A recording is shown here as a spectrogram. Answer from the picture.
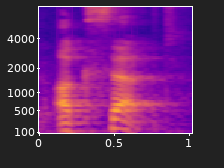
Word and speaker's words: accept: एक्सेप्ट का उच्चारण दोस्तों ऐसे करेंगे, सै में जो ए है उसी पर ज़्यादा रुकना है, ऐसे बोलेंगे एक्सेप्ट। और दोस्तों ये भी एक वर्ब है और इसका मीनिंग होता है स्वीकार करना।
